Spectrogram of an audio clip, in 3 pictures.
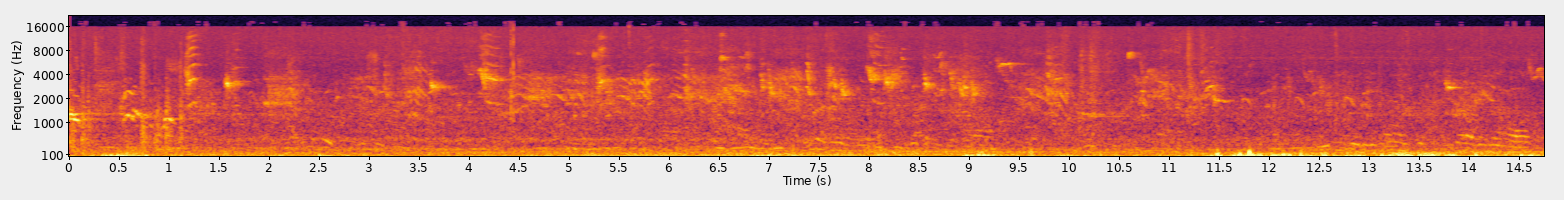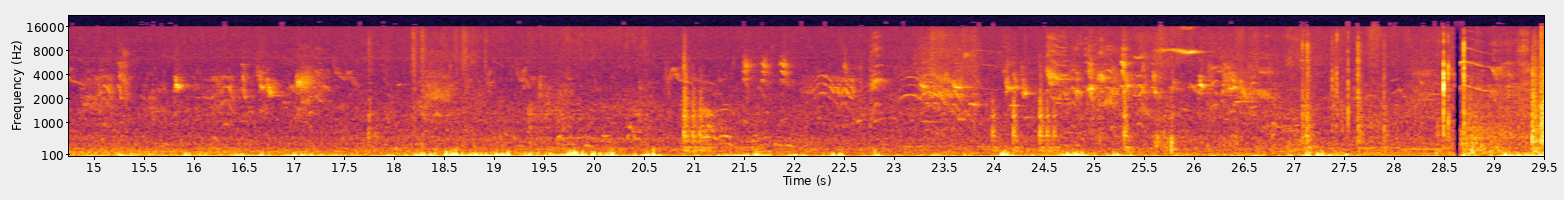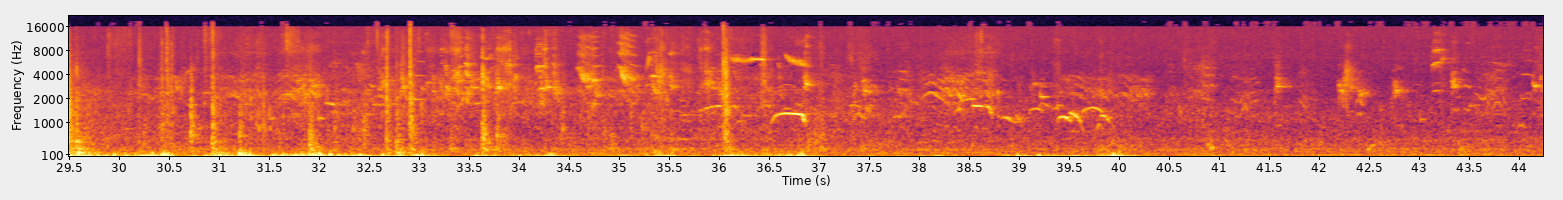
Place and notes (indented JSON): {
  "title": "Namibia - Okavango - Ngepi Camp - Okavango birds",
  "date": "2013-10-20 10:06:00",
  "description": "birds in the Okavango region, by the river shore in the Ngepi Camp.",
  "latitude": "-18.53",
  "longitude": "18.20",
  "altitude": "1172",
  "timezone": "Africa/Windhoek"
}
